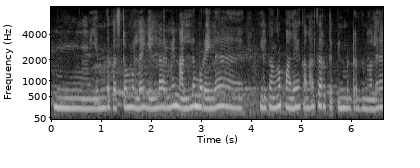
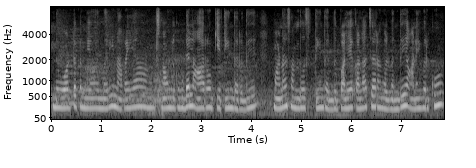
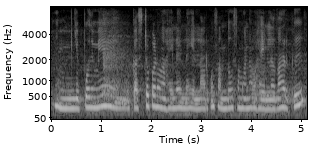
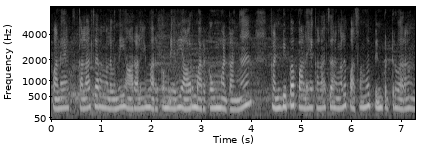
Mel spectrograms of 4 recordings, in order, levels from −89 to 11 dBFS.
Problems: background sounds at intervals, background conversations at intervals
